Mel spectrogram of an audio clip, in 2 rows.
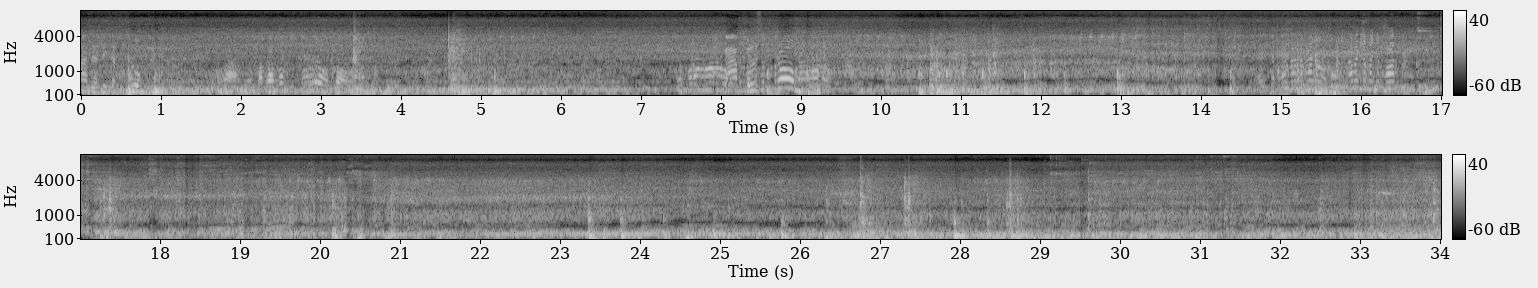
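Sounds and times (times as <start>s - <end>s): diesel engine running: 0.0s - 34.0s
sharp knocks and clanks: 0.5s - 1.2s, 4.6s - 5.4s, 10.4s - 18.1s, 23.3s - 29.8s.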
